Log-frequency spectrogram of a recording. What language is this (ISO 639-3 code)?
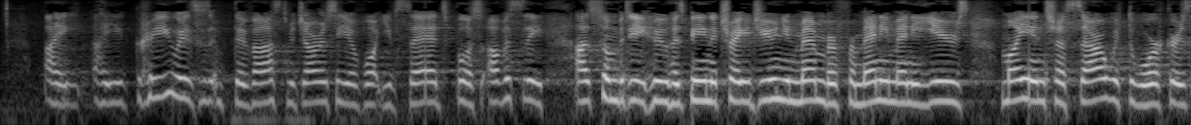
eng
